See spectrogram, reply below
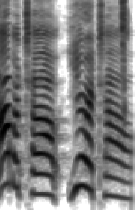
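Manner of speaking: very high, loud, cartoonish voice. Quoting the South Park source of the line: Towelie voice. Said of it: "it was from South Park".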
